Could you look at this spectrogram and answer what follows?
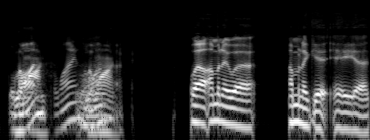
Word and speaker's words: Lewan: Yeah, I think it's Taylor Lewine. I think it's Lewan. Is it Lewan or Lewine? Lewan.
